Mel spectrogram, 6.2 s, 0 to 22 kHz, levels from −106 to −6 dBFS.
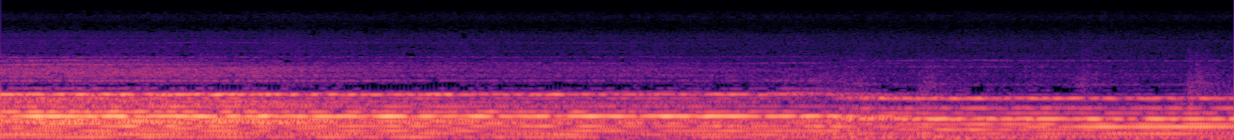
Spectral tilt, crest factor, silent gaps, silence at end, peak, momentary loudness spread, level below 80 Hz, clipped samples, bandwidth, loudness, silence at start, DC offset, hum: -9 dB/octave; 14 dB; none; 0 s; -12 dBFS; 7 LU; -52 dBFS; under 0.1%; 6.6 kHz; -28 LUFS; 0 s; under 0.1%; none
